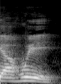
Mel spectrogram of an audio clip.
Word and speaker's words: Yahweh: Dan namanya bukan YHWH, tetapi Yahweh. YHWH itu transliterasinya karena berasal dari huruf Ibrani Yod He Waw He. Ibaratnya seseorang bernama Yanto, bukan YANTO, karena YANTO itu hurufnya, bukan bunyinya atau pronunciation-nya.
